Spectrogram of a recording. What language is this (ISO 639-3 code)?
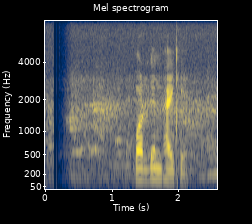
ben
